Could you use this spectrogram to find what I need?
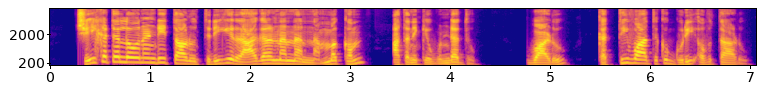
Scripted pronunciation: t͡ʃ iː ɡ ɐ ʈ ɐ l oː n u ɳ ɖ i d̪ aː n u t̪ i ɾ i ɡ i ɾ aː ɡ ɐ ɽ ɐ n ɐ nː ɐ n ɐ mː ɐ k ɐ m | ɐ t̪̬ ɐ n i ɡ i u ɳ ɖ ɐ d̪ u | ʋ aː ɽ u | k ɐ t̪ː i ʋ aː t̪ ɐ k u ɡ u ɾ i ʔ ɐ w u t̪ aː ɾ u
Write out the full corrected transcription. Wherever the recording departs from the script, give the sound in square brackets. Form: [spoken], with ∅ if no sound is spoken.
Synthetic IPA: t͡ʃ iː [k] ɐ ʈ ɐ l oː n u ɳ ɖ i [t̪] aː n u t̪ i ɾ i ɡ i ɾ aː ɡ ɐ [l] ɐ n ɐ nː ɐ n ɐ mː ɐ k ɐ m | ɐ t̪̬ ɐ n i [k] i u ɳ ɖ ɐ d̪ u | ʋ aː ɽ u | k ɐ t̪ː i ʋ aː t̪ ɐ k u ɡ u ɾ i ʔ ɐ w u t̪ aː [ɽ] u

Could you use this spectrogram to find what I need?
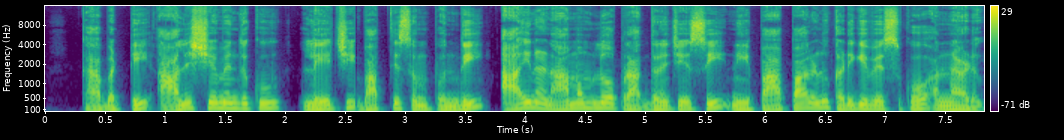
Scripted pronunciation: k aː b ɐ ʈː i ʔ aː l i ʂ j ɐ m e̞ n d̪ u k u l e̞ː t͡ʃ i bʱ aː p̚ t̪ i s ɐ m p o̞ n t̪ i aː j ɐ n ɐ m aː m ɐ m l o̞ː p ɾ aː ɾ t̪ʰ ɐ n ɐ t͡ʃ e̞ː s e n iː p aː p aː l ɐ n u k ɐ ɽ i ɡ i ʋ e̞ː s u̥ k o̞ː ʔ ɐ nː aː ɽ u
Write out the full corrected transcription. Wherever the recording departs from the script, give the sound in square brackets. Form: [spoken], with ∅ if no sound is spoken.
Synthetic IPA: k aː b ɐ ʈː i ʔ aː l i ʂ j ɐ m e̞ n d̪ u k u l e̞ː t͡ʃ i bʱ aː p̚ t̪ i s ɐ m p o̞ n [d̪] i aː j ɐ n ɐ [n] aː m ɐ m l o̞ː p ɾ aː ɾ t̪ʰ ɐ n ɐ t͡ʃ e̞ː s [i] n iː p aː p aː l ɐ n u k ɐ ɽ i ɡ i ʋ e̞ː s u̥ k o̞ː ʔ ɐ nː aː ɽ u

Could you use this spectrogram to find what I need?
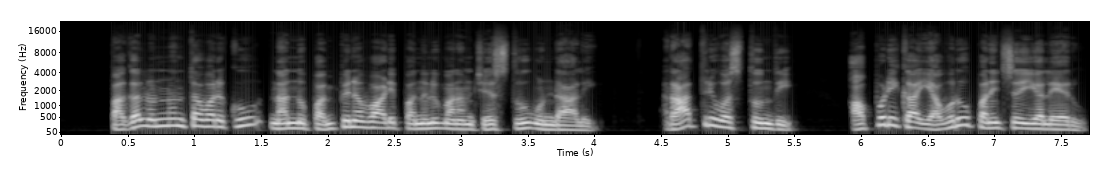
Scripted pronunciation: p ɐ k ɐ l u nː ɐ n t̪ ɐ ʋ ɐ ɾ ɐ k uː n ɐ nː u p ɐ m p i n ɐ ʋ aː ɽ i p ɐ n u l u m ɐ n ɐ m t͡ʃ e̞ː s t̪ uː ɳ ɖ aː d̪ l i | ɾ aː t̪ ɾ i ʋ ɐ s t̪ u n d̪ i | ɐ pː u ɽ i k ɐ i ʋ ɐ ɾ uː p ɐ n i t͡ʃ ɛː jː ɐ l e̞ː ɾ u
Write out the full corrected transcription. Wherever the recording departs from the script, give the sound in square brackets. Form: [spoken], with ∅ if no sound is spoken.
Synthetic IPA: p ɐ [ɡ] ɐ l u nː ɐ n t̪ ɐ ʋ ɐ ɾ ɐ k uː n ɐ nː u p ɐ m p i n ɐ ʋ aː ɽ i p ɐ n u l u m ɐ n ɐ m t͡ʃ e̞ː s t̪ uː ɳ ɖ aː [∅] l i | ɾ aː t̪ ɾ i ʋ ɐ s t̪ u n d̪ i | ɐ pː u ɽ i k ɐ [ɛ] ʋ ɐ ɾ uː p ɐ n i t͡ʃ ɛː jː ɐ l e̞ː ɾ u

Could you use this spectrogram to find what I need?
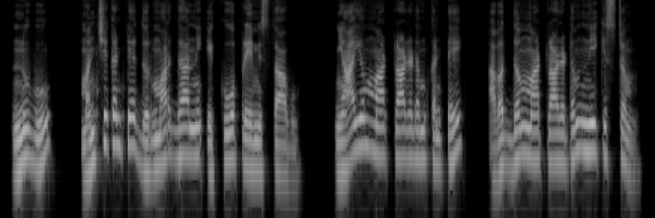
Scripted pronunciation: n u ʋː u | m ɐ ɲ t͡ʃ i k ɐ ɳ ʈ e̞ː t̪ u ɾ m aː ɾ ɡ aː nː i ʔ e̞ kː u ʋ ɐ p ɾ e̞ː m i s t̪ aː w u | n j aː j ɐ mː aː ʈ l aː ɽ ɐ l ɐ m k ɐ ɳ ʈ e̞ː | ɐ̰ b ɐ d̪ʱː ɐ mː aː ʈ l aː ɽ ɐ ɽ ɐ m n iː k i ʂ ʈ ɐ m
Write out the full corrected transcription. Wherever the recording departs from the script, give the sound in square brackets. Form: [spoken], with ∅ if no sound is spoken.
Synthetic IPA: n u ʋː u | m ɐ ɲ t͡ʃ i k ɐ ɳ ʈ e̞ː [d̪] u ɾ m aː ɾ ɡ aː nː i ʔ e̞ kː u ʋ ɐ p ɾ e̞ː m i s t̪ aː w u | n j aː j ɐ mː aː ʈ l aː ɽ ɐ [ɽ] ɐ m k ɐ ɳ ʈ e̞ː | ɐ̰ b ɐ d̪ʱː ɐ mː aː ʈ l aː ɽ ɐ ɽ ɐ m n iː k i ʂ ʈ ɐ m

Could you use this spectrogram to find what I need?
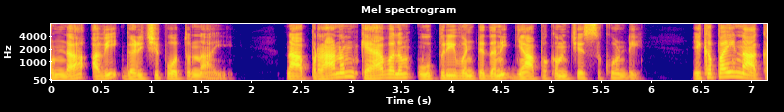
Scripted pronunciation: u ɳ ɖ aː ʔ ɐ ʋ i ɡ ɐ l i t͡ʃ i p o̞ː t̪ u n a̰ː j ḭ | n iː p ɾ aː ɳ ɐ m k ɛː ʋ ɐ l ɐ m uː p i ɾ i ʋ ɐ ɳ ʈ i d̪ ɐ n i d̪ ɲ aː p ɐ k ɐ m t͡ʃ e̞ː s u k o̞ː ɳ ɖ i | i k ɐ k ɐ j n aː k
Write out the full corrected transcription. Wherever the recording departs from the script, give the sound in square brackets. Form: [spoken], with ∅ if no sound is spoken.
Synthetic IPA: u ɳ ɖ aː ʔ ɐ ʋ i ɡ ɐ [ɽ] i t͡ʃ i p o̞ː t̪ u [nː] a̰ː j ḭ | n [aː] p ɾ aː ɳ ɐ m k ɛː ʋ ɐ l ɐ m uː p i ɾ i ʋ ɐ ɳ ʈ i d̪ ɐ n i d̪ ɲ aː p ɐ k ɐ m t͡ʃ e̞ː s u k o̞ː ɳ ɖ i | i k ɐ [p] ɐ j n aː k

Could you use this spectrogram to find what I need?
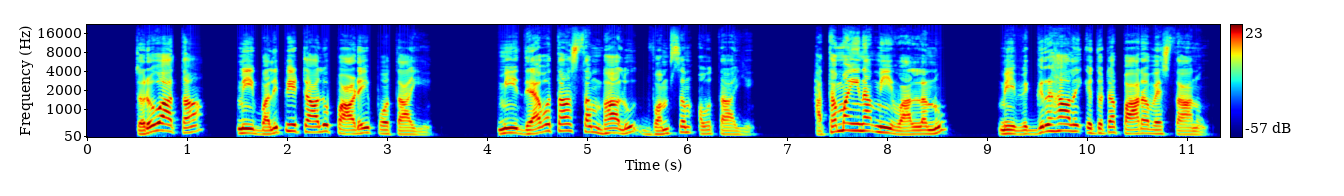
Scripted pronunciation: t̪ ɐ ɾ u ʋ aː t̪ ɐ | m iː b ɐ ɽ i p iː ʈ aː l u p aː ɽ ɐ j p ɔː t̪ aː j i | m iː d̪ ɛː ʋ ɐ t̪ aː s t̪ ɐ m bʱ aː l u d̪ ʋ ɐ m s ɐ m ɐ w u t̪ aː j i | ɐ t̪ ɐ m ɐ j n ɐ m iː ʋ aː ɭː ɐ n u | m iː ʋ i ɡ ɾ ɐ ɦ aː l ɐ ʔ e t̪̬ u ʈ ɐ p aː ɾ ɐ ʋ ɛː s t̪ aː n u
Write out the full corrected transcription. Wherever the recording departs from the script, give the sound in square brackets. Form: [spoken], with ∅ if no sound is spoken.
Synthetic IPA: t̪ ɐ ɾ u ʋ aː t̪ ɐ | m iː b ɐ [l] i p iː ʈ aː l u p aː ɽ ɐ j p ɔː t̪ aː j i | m iː d̪ ɛː ʋ ɐ t̪ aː s t̪ ɐ m bʱ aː l u d̪ ʋ ɐ m s ɐ m ɐ w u t̪ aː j i | ɐ t̪ ɐ m ɐ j n ɐ m iː ʋ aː ɭː ɐ n u | m iː ʋ i ɡ ɾ ɐ ɦ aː l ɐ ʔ e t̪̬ u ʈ ɐ p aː ɾ ɐ ʋ ɛː s t̪ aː n u

